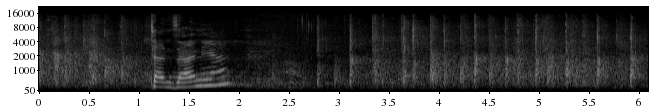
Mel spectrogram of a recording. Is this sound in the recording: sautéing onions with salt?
no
